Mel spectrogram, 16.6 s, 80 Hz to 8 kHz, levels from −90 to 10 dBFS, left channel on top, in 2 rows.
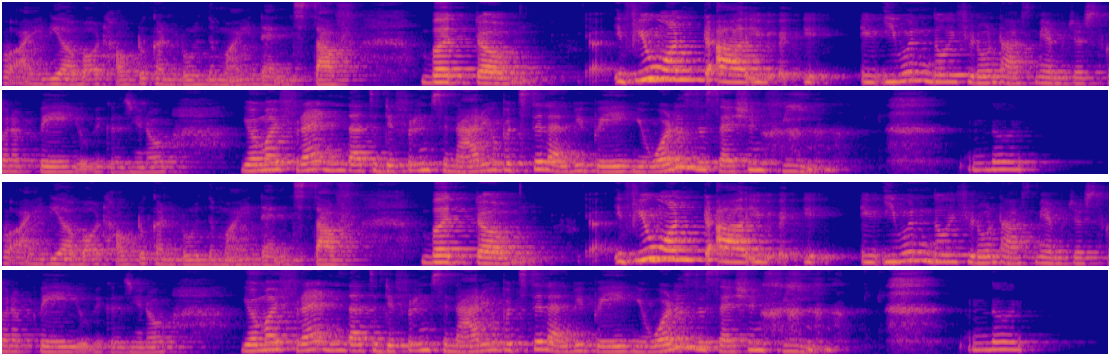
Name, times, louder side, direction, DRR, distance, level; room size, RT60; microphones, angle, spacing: voice 1, 0.0-3.9 4.4-6.1 6.4-14.4, equal, 5° left, 2 dB, 2.1 m, -28 dB
voice 2, 14.0-14.7 14.9-16.0, right 2 dB, 40° right, 11 dB, 1.0 m, -36 dB
16.0 x 12.0 x 3.7 m, 0.67 s
head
